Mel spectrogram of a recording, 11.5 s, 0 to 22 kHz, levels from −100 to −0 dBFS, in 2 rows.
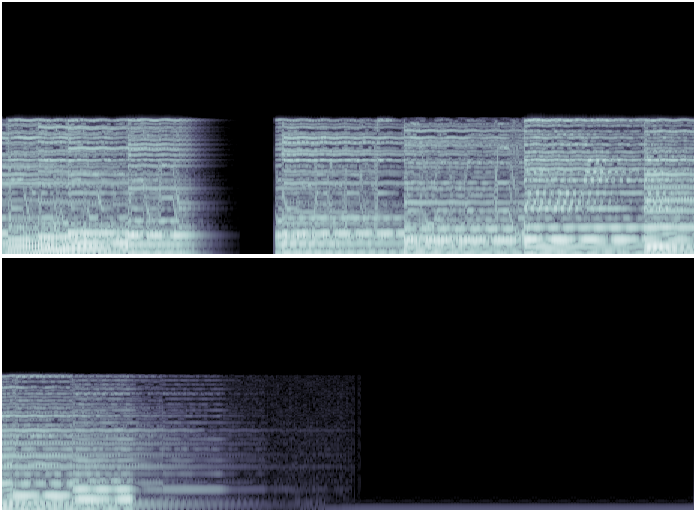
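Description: Call audio freeze from 1.49 to 2.31 s in this everyday-sound recording: the last sound is carried on as a fading fill that ends in about 0.43 s of silence, inserting a gap with nothing lost, likely because delayed packets let the jitter buffer run empty. Jitter buffer speed-up from 7.91 to 11.53 s: the receiver repeatedly cuts pitch-period-sized pieces, roughly 0.7 s in all, so the sound runs at 118% speed with its pitch unchanged. Both faults pass through a call path that sounds like G.711 A-law coding, with nothing above 4 kHz.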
